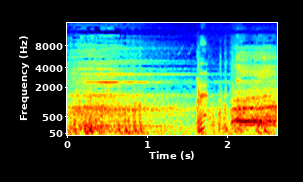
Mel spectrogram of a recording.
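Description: A horse's hooves thud on soft ground.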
